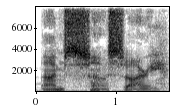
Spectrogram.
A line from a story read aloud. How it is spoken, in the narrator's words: slurred, only half awake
